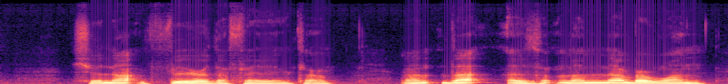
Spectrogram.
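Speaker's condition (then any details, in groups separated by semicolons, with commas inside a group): ALS; breathing machine, physical therapy, no tracheostomy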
